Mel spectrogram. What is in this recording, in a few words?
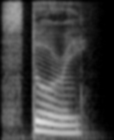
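"story", British English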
